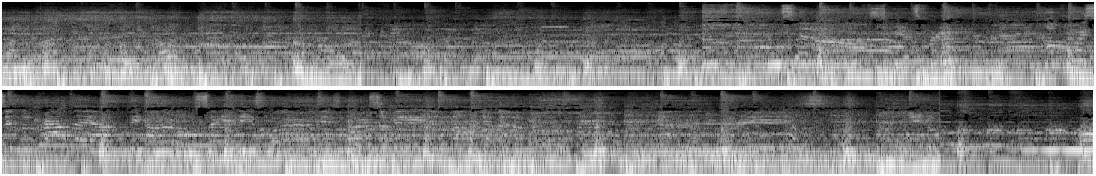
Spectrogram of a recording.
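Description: Rock music with a singing voice, steady and loud throughout.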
